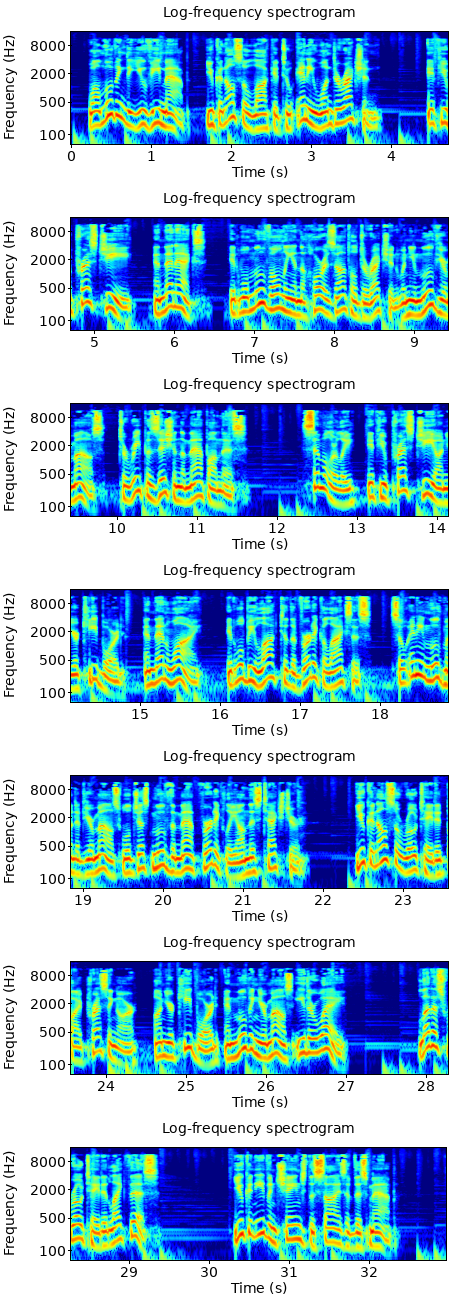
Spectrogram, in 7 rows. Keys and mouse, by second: 4.0 g, 14.5 g, 24.2 r.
